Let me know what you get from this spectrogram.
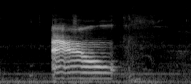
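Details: Domestic cat indoors, meowing right after being told to say sorry: one loud, harmonic-rich meow lasting over half a second, steady then slightly falling, followed by a faint trailing sound and a quiet room hum.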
